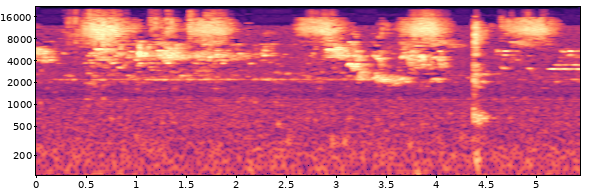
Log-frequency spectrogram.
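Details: Sparrows chirping while eating food, several overlapping high, short chirps repeated in quick bursts throughout, with a steady low background hum and one sharp click near the end.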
